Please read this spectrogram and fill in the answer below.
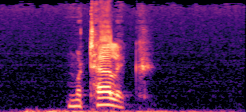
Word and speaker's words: metallic: the primary stress mastiza third word is metallic say with me metallic the primary stress is here on italic metallic next word is here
